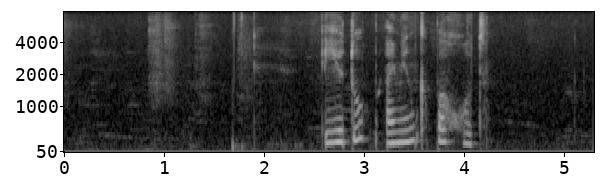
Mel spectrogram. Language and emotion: Russian, neutral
